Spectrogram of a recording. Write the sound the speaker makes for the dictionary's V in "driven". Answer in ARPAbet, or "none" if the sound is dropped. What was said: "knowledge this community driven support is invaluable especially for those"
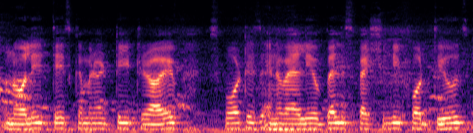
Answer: none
